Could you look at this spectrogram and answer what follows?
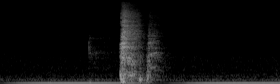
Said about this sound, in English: I thought this nigga left. Nigga coughed.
